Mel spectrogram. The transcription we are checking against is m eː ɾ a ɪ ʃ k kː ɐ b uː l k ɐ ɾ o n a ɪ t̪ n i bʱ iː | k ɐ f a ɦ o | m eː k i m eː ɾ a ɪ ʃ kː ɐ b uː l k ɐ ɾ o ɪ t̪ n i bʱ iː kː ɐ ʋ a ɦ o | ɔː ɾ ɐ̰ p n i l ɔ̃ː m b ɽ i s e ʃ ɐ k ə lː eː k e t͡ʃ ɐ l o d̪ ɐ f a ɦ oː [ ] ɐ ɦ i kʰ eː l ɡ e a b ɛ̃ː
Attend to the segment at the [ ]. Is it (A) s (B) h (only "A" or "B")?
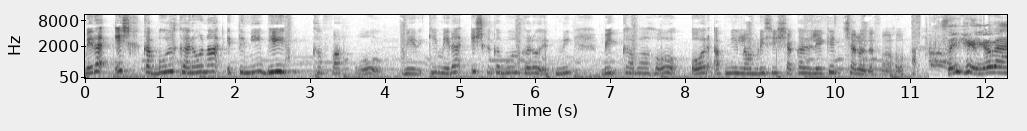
A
